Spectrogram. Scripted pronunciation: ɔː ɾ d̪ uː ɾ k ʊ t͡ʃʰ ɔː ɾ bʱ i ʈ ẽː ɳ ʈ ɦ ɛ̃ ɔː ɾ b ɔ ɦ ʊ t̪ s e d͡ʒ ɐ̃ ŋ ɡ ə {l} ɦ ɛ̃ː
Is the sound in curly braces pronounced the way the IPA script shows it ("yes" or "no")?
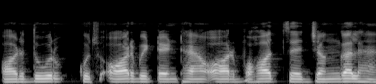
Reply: yes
